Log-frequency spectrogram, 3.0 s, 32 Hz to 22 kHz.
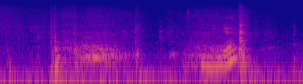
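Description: Drawers in a Burstner Lyseo TD 727 G motorhome slide open and shut close by, giving two rising runner whirs with soft knocks and clunks, and a voice can be heard speaking faintly beneath them.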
